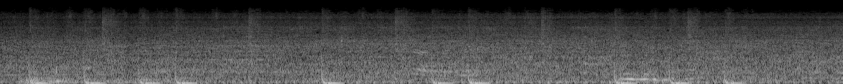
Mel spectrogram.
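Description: Steady hiss of rain falling on an open concrete court, with wind buffeting the microphone in irregular low thumps.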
